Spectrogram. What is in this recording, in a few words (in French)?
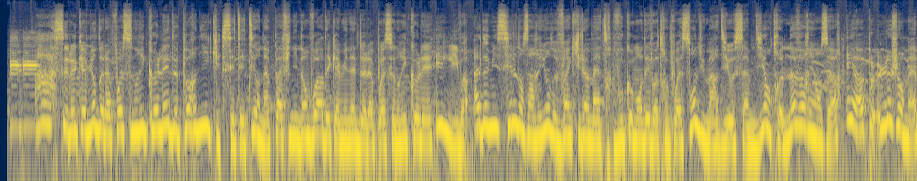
radio pub spot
